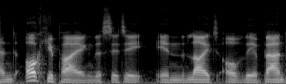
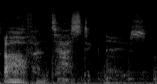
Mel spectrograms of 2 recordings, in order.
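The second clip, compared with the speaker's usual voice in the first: slow whispered "fantastic news"; sarcastic whisper; 4 semitones lower, 16 dB quieter, slower than usual. Real, not acted. Sarcastic about two garrison units.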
